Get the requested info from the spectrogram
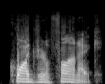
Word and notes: quadraphonic: American English

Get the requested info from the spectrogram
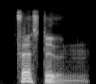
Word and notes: festoon: British English

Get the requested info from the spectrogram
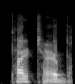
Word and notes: perturb: American English

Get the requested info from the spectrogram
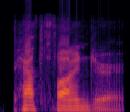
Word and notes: pathfinder: American English

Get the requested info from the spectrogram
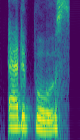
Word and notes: adipose: Indian

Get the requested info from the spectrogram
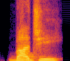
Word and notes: bargee: Indian

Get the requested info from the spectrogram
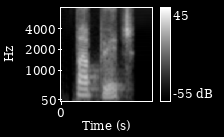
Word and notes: puppet: Indian

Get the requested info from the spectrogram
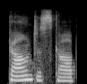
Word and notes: counterscarp: Indian

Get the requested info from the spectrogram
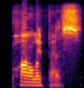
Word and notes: polypus: American English

